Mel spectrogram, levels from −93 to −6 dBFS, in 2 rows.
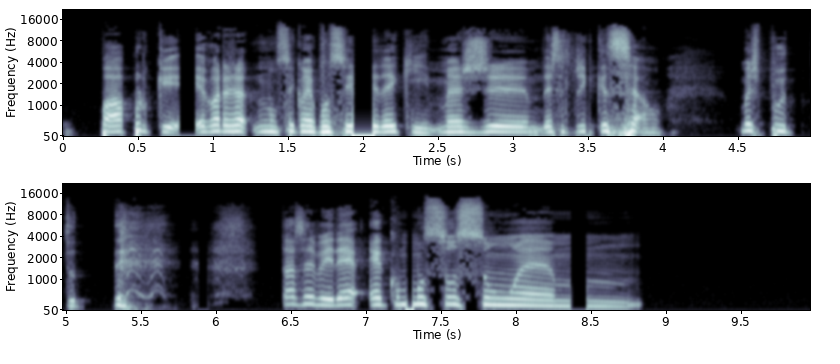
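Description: At 0.77, 1.93 (after "como é que vou"), 3.48, 4.88, 5.88, 7.27, 8.36 and 9.47 s, an underrun with held sample freezes the waveform flat for 23 to 139 ms, with the 46 ms stalls fitting a 2048-sample buffer. Unlike a dropout to silence, each stall starts with little or no click. The speech then resumes softly where it stopped, with nothing skipped.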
